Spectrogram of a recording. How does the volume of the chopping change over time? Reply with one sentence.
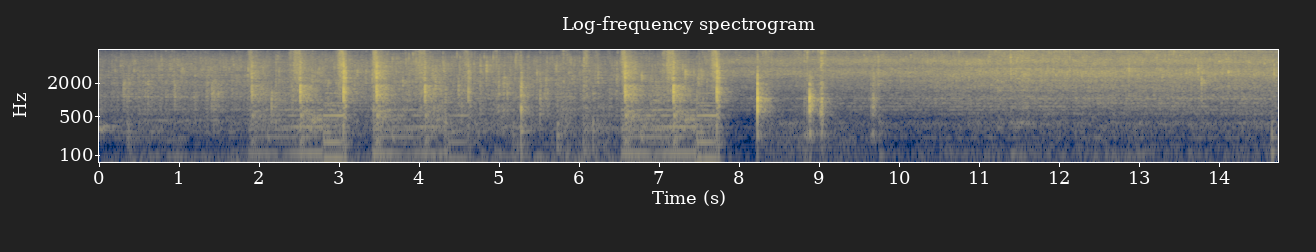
The volume of the chopping goes down, then up.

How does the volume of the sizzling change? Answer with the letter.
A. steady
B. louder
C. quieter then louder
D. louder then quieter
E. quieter
B.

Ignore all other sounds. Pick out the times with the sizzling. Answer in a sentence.
You can hear the sizzling from 0.0 to 14.7 s.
